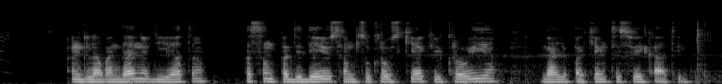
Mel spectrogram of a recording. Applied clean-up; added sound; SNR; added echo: neural separator model SepFormer DNS4.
